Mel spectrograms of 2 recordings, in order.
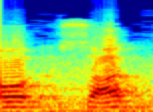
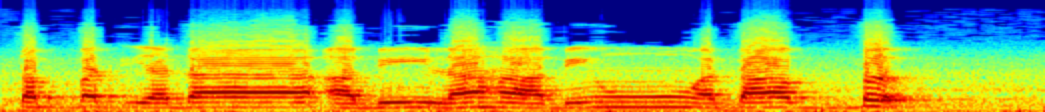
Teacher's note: تو یہ الفاظ جب ساکن ہوں گے تو ان کو تھوڑا سا ایسے ہلا کے پڑھنا ہے، جیسے تبت یدا ابی لہب وتب۔ اب با کو جب ساکن کریں گے ایسا محسوس ہے جیسے اس کو ہم نے ہلایا ہے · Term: قلقلہ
